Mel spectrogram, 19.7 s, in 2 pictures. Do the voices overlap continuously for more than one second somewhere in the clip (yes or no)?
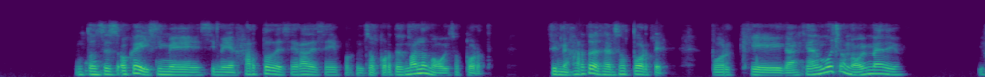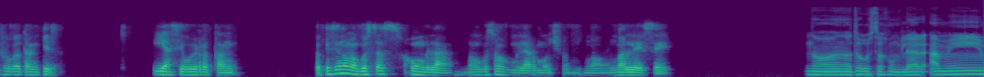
no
